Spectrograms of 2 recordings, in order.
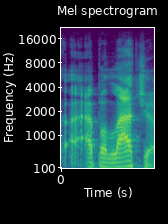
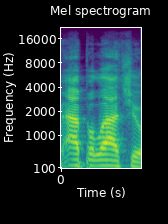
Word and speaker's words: Appalachia: Appalachia, I'll say it right. People get mad at me. You're from Appalachia, or you're from the inner city, or insert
